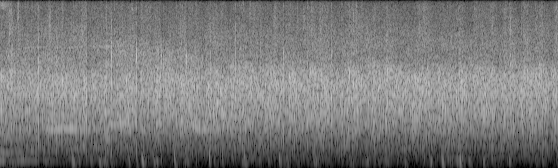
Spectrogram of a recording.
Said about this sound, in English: So before we close, I'd like to thank our co-presenter tonight, the Natural History Museum of Los Angeles County. A big round of applause for them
